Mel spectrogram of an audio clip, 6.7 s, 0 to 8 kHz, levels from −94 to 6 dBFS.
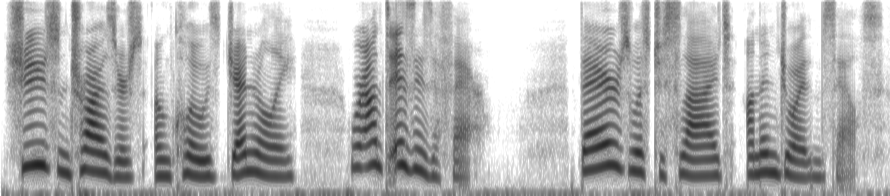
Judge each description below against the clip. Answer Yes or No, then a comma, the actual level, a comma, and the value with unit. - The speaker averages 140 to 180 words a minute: Yes, average, 155 wpm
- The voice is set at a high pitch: Yes, very high, 250 Hz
